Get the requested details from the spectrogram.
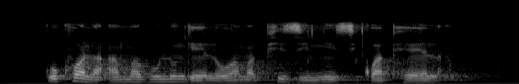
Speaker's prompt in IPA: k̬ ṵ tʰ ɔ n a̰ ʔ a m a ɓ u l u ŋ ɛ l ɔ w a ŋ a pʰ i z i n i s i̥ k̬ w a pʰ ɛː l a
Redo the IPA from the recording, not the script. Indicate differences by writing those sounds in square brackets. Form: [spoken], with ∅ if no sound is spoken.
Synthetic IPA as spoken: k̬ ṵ [kʰ] ɔ n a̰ ʔ a m a ɓ u l u ŋ ɛ l ɔ w a [m] a pʰ i z i n i s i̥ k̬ w a pʰ ɛː l a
